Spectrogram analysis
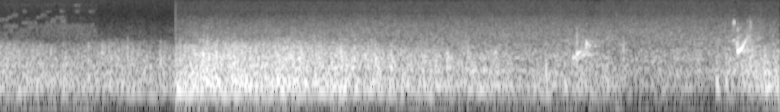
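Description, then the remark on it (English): A sudden crack of thunder from dark storm clouds rolling overhead breaks after a quiet moment, then rolls on as a loud, sustained rumble that slowly fades, with no voices present. “Dark storm clouds roll overhead.”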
